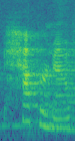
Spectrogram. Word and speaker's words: Paperno: And Paperno, which is pronounced Paperno for everybody else.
